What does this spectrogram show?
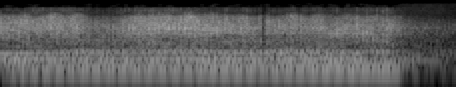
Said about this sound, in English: Most things that people do in the ocean uh, either intentionally or inadvertently produce sound as a byproduct. The one that we think about a lot with the species I study are the sounds generated from commercial shipping.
